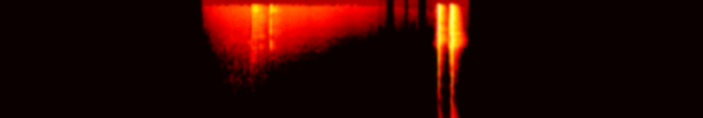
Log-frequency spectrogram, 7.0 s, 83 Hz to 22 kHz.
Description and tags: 1. ballpoint clicking
ballpoint pen clicking
CZ, Czech, Panska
